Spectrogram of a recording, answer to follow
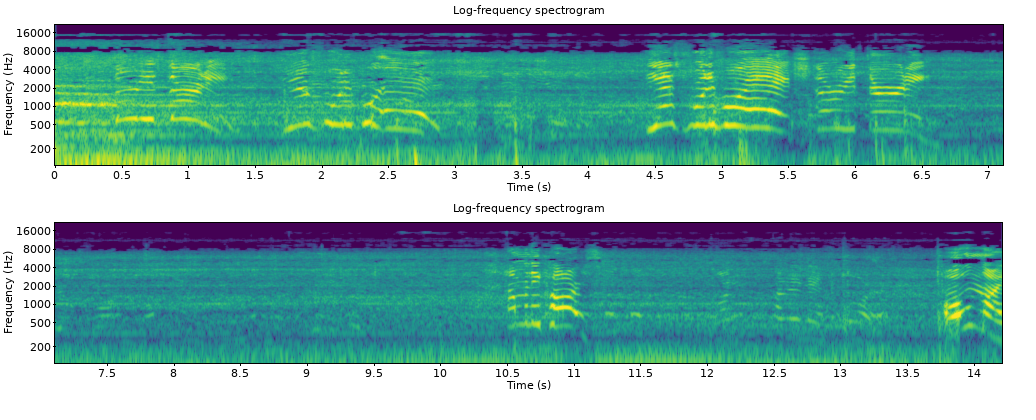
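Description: Freight train's diesel locomotive rolling past close by, its low rumble fading over the first few seconds, with one sharp click a little under three seconds in. Voices call out briefly several times over the rumble.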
